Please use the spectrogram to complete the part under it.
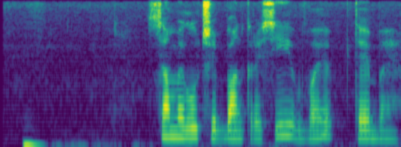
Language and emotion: Russian, neutral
